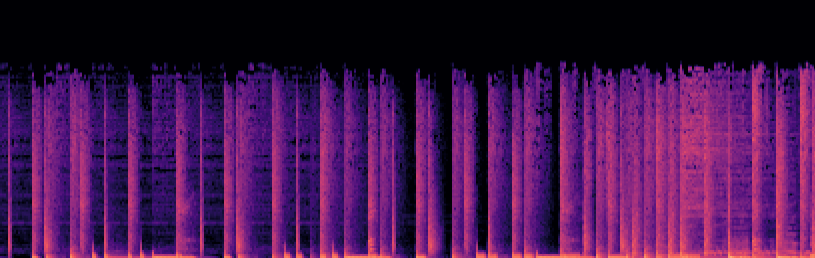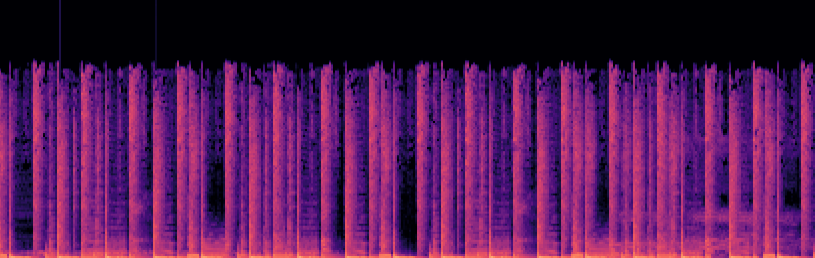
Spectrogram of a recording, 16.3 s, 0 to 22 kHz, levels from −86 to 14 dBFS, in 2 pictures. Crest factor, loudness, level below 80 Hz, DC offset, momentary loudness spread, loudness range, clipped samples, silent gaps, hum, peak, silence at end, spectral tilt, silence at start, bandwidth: 14 dB; -16 LUFS; -16 dBFS; under 0.1%; 8 LU; 6 LU; under 0.1%; none; none; 0 dBFS; 0.05 s; -5 dB/octave; 0.1 s; 17 kHz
